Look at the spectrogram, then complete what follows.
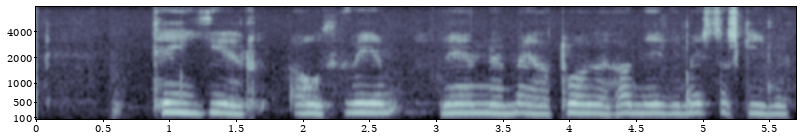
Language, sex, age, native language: Icelandic, male, 11, Icelandic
